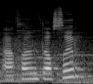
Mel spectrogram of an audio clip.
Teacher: Fantasir, jangan sir ya, jangan sin jadinya, karena sebenarnya adalah shad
